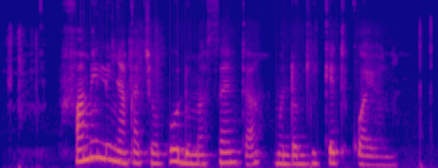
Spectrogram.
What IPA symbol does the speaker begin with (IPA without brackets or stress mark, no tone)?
f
